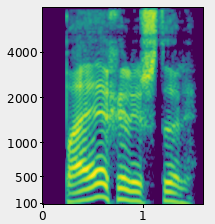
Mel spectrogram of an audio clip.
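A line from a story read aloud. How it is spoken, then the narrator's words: Gruff mutter. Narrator (Russian): пробурчал уголовник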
